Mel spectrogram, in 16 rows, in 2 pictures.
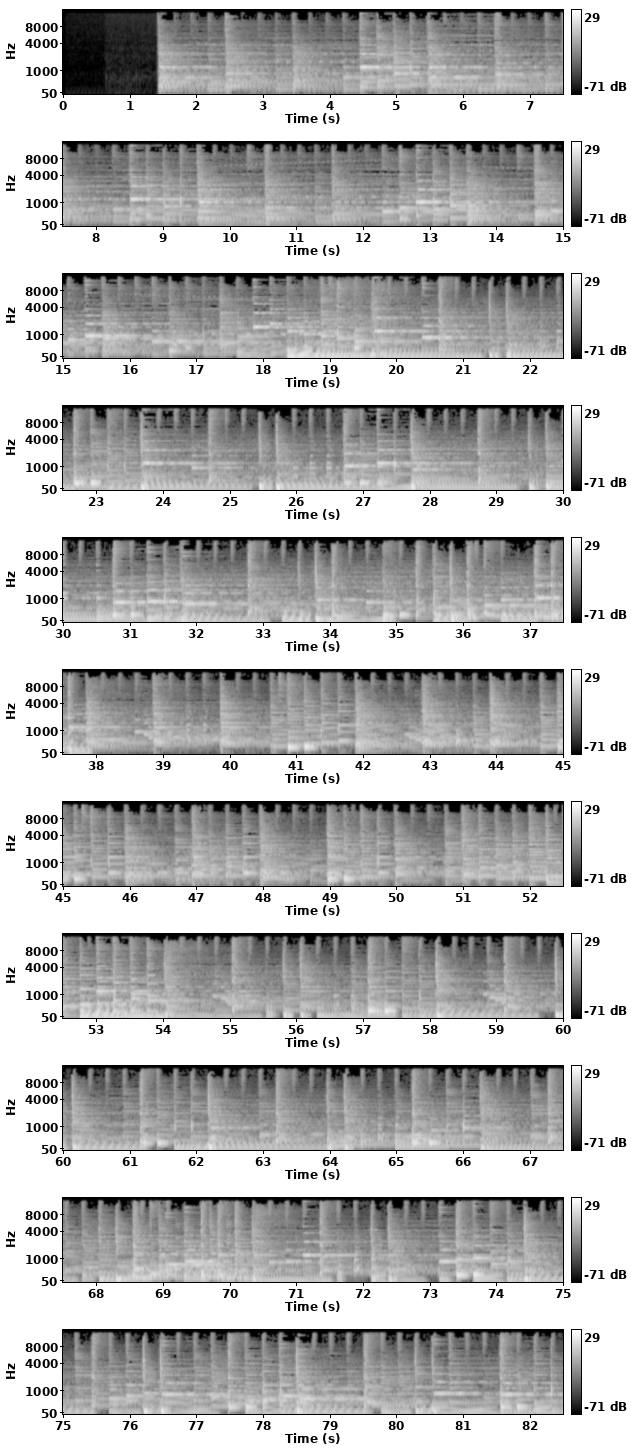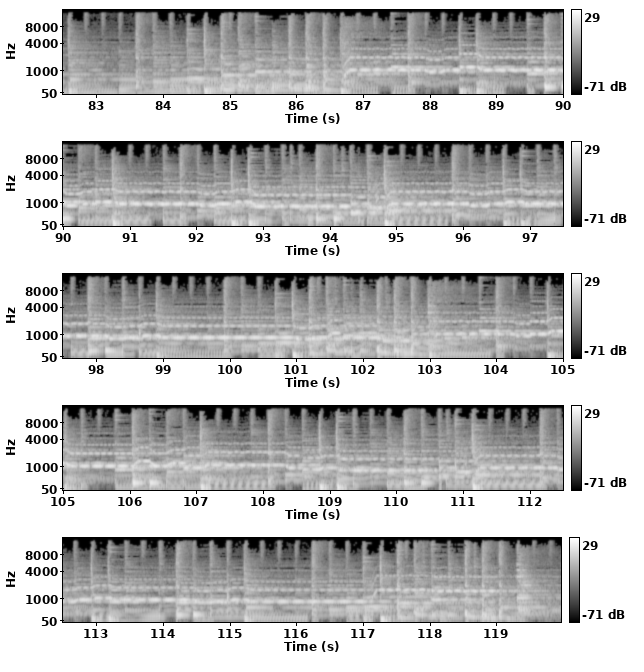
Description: Вот звуки ts 10 ,когда я был студентом,мы писали на нем,когда у меня он был..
